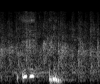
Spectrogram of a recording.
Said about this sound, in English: Well, I'll tell you what, let's give these guys in the band another round of applause. They did an awesome, awesome job.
